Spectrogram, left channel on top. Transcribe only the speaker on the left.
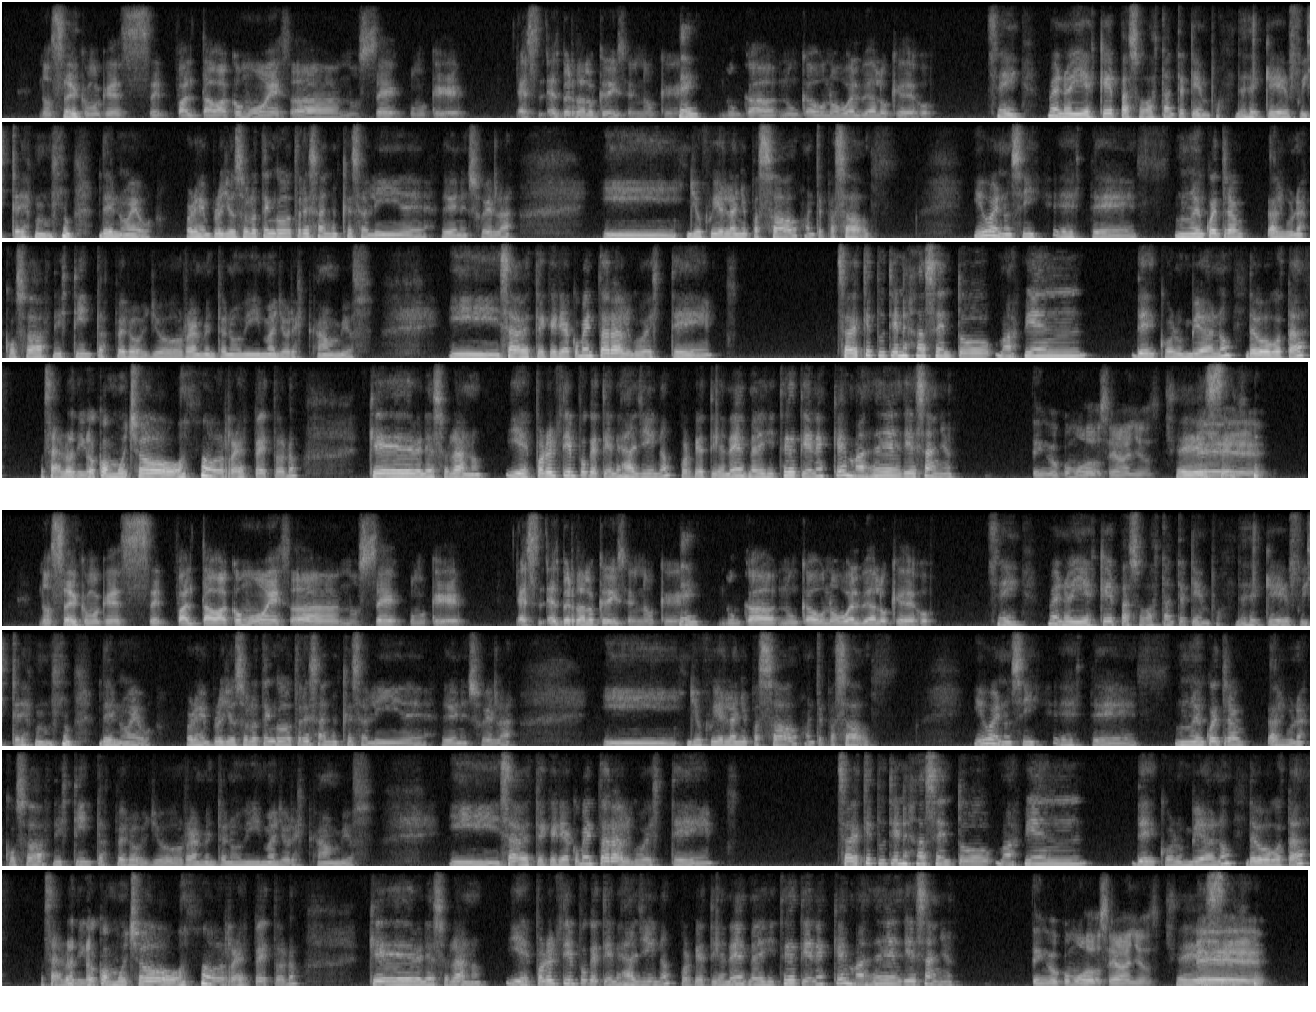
sí,
sí,
sí. Bueno, y es que pasó bastante tiempo desde que fuiste <laughs> de nuevo. Por ejemplo, yo solo tengo tres años que salí de de Venezuela y yo fui el año pasado, antepasado. Y bueno, sí, este, uno encuentra algunas cosas distintas, pero yo realmente no vi mayores cambios. Y, sabes, te quería comentar algo, este, sabes que tú tienes acento más bien de colombiano, de Bogotá, o sea,
lo digo con mucho <laughs> respeto, ¿no? Que de venezolano. Y es por el tiempo que tienes allí, ¿no? Porque tienes, me dijiste que tienes, ¿qué? Más de 10 años.
Sí,
sí,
